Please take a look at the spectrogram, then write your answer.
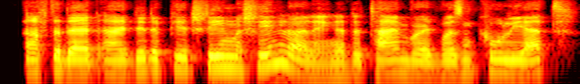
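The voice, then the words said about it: Austrian-accented English. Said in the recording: “mathematics in Austria, which you can hear from my Arnold Schwarzenegger accent”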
